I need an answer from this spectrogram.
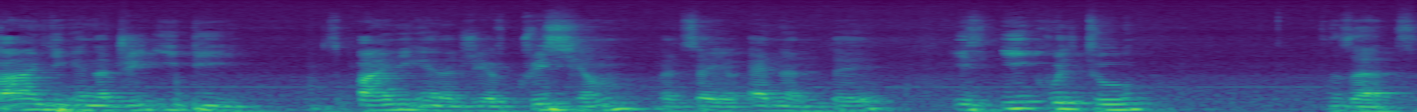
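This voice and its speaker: A man with a non-native accent speaks at a medium pitch and a fairly slow pace. The room echo is audible, and background noise is noticeable. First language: not English. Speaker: conference speaker, physicist. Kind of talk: conference presentation. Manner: halting, many fillers.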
